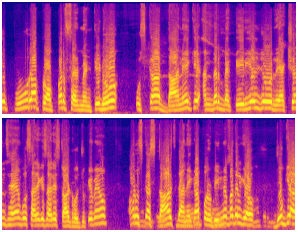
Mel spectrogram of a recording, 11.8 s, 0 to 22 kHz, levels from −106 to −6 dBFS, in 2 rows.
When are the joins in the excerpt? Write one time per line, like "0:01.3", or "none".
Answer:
none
